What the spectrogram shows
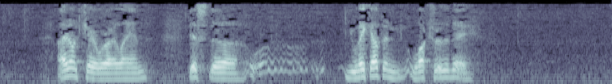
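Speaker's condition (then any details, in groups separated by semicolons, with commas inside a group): Parkinson's; wakes up around 3 am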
